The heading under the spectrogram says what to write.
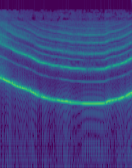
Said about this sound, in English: Nothing adds a little pep to a broadcast like a slide whistle.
